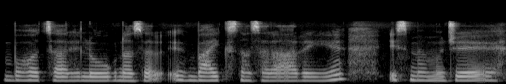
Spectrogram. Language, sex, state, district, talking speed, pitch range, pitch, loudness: Hindi, female, Chandigarh, Chandigarh, 130 wpm, 175-190 Hz, 180 Hz, -18 LUFS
